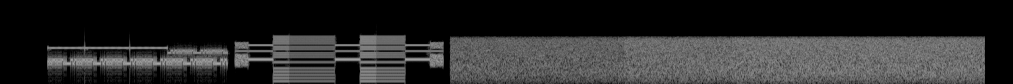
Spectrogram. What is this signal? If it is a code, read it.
Dial-up modem handshake (V.34 or later), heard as a whistle, warbles, then hiss.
